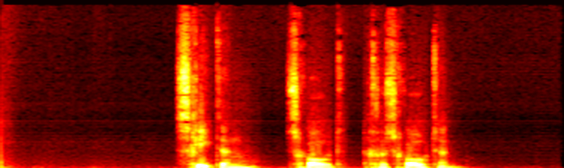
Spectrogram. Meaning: 1. to shoot, fire 2. to shoot, to kill (especially game) 3. to rush, to move quickly 4. to kick (a ball in ball games, especially soccer)
- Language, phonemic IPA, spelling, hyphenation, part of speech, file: Dutch, /ˈsxitə(n)/, schieten, schie‧ten, verb, Nl-schieten.ogg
